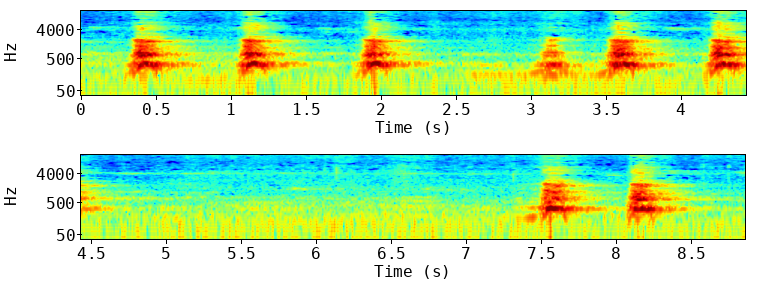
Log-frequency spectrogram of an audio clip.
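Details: {'caption': 'Dog barking loudly and deeply, eight single barks spread unevenly over about eight seconds, with a longer pause before the last two.'}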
